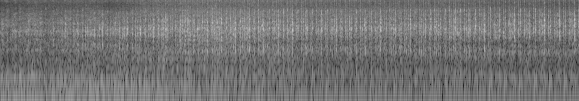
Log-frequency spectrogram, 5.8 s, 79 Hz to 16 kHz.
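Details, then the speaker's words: 2000 BMW E39 540i M62B44TU V8, sat with a half-finished timing job and rusted cam lobes, first start on a jump box: steady idle with sharp rapid ticking puffs in time with the engine; suspected exhaust leak at the manifolds, not valvetrain. "I don't know what the hell that noise is though it sounds like there's exhaust coming from the front of the engine that's really weird"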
